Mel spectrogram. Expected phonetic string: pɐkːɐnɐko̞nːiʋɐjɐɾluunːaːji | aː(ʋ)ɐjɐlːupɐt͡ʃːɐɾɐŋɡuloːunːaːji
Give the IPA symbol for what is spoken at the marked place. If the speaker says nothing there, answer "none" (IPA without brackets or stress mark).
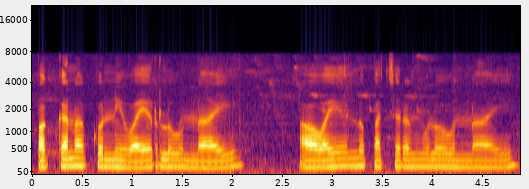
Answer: ʋ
